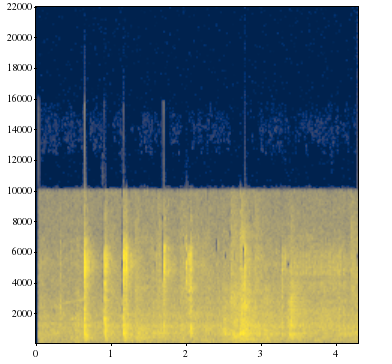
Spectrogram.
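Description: A handful of sharp clicks and knocks, five in the first two seconds and less sharp ones later, over a faint steady room background, with some rustling near the end.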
